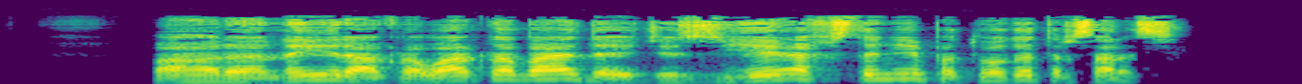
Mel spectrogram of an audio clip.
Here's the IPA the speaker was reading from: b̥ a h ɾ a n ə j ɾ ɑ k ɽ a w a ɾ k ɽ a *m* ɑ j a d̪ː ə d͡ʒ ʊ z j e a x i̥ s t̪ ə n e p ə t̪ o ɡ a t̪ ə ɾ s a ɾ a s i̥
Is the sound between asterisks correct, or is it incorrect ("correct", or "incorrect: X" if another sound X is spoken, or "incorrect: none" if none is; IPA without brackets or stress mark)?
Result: incorrect: b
